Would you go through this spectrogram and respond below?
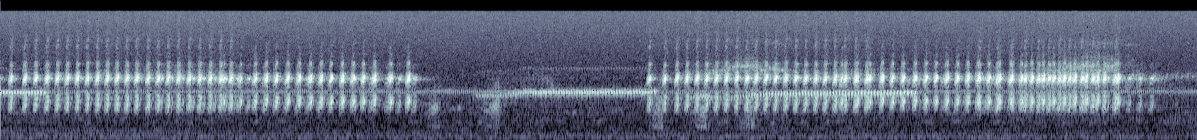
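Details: Night chorus of tree frogs in an Italian pond in mid-April, long runs of rapid rasping croaks broken by a short pause, while mole crickets keep up a continuous thin trill underneath.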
